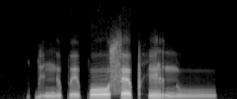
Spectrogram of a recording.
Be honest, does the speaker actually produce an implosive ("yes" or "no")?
yes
